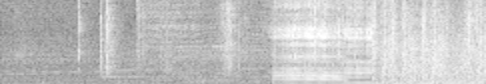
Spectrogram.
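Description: Gunfire while fighting Geth in Mass Effect: scattered faint shots early on, then a loud burst of rapid automatic fire and booming impacts that carries to the end.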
